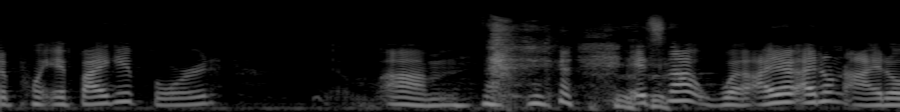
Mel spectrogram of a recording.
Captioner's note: laughs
